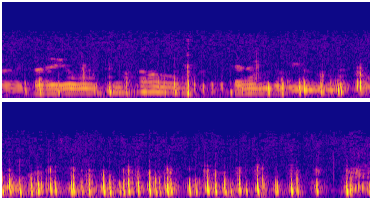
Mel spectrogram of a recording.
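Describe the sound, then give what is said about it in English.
Horse hooves clip-clopping as a lone horseman rides at night through lonely foothills, a steady rhythmic run of many hoof beats that follows a man speaking. “It is night. In the lonely foothills on the edge of the Circle E, a lone horseman is riding.”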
